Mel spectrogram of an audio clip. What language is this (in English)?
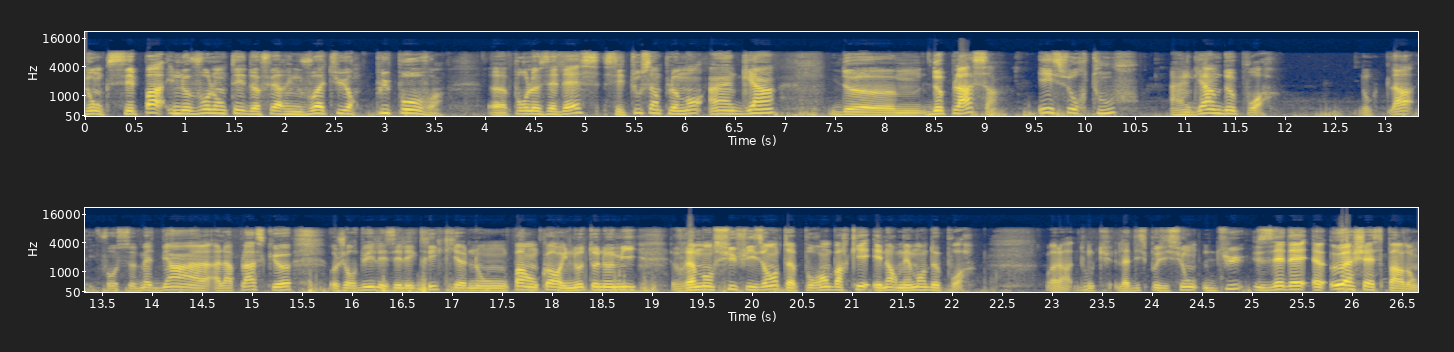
French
